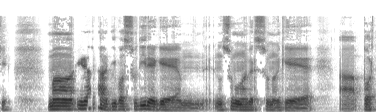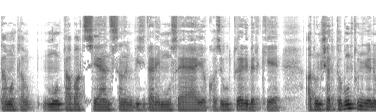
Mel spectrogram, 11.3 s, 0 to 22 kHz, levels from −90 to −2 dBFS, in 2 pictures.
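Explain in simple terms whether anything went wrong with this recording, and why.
Nothing went wrong here: the recording's signal stays steady and intact throughout, with no technical faults to be heard at any point.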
